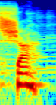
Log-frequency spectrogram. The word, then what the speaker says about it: chat: would be cat it's sha you don't pronounce the t right for cat it's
